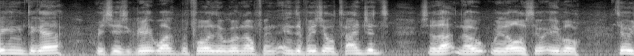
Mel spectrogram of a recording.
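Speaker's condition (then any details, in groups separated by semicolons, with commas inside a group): MND; about 4.5 years since diagnosis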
